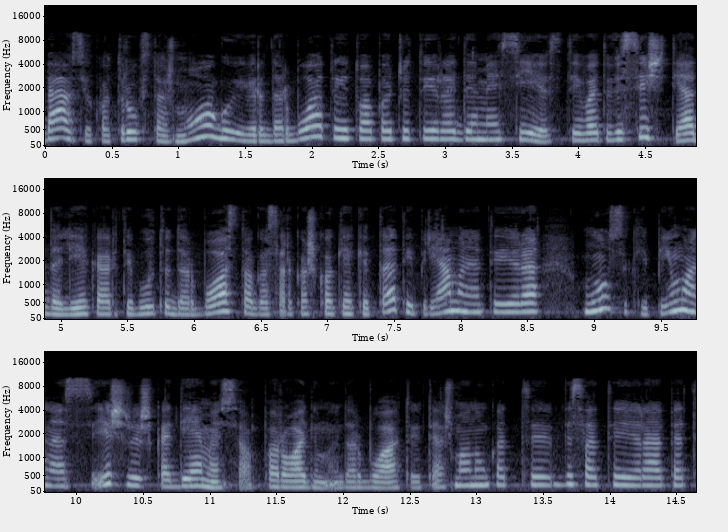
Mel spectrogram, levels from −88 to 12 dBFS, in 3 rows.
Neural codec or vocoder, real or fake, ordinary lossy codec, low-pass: none; real; MP3, 48 kbps; 9.9 kHz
